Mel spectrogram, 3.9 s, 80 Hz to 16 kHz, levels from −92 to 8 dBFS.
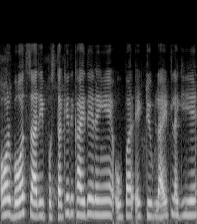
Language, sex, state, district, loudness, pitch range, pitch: Hindi, female, Bihar, Vaishali, -17 LUFS, 215-235 Hz, 225 Hz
